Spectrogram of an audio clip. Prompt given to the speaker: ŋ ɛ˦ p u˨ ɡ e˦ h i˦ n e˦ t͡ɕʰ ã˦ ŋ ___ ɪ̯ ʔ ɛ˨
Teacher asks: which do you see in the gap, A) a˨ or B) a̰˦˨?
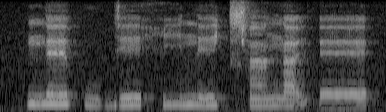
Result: B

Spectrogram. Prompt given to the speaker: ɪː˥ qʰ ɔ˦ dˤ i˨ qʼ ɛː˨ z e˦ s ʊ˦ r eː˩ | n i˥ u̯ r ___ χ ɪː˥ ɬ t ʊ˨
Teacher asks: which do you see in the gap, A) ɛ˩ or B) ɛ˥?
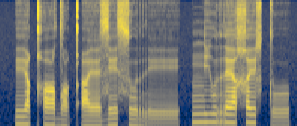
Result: B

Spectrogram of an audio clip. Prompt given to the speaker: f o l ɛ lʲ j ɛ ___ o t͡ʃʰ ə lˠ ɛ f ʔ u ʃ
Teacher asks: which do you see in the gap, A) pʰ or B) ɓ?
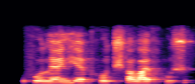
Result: A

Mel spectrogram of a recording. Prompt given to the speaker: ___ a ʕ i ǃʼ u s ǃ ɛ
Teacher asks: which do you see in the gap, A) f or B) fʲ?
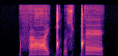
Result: A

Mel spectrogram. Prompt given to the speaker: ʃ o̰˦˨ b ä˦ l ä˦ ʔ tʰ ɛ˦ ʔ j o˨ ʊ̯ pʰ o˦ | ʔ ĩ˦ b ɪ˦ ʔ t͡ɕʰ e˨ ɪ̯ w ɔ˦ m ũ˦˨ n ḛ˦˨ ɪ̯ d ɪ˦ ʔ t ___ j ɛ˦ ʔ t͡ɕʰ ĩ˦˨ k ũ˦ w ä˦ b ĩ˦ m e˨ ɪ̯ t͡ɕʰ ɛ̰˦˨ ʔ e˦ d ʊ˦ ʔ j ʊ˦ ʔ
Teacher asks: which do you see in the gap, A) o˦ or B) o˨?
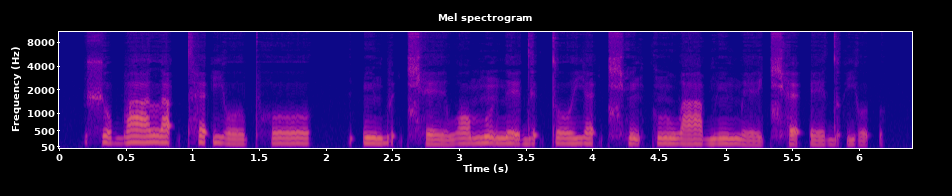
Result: A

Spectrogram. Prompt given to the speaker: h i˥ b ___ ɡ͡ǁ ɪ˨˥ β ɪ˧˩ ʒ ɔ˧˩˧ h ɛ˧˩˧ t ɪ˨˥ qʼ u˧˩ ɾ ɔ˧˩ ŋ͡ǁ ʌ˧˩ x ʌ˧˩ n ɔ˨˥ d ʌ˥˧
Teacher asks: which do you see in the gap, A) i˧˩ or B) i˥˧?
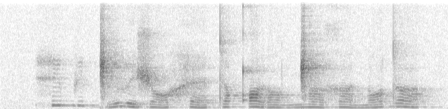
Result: B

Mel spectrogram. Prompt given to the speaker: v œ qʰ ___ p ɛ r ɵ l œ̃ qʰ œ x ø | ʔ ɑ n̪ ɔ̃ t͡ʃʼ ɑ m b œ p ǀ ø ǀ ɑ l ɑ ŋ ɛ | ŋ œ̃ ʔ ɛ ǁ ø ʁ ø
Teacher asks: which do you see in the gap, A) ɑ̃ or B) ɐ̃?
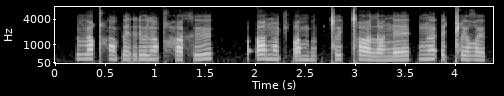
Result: A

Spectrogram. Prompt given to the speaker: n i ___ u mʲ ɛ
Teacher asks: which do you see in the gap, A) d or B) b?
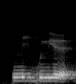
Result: B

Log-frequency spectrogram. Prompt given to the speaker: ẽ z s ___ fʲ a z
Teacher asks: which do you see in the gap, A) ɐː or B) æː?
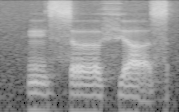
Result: A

